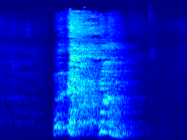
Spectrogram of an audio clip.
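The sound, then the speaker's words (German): A short cough with a rough, throat-clearing edge, coming in two quick bursts before trailing off into quiet. No one speaks. “Ich huste kurz.”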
